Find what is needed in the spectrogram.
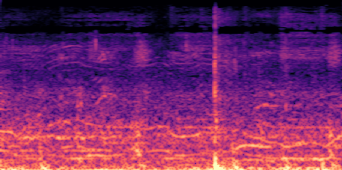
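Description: A single sharp smack of a player hitting a volleyball, about one and a half seconds in, over faint voices.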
